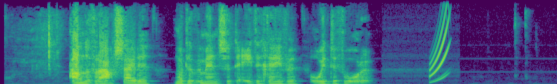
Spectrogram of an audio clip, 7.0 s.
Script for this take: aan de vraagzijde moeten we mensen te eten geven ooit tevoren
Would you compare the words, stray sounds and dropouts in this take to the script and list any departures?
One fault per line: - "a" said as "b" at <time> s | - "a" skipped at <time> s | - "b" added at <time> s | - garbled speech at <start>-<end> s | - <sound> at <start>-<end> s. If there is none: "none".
- chirp at 5.4-5.6 s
